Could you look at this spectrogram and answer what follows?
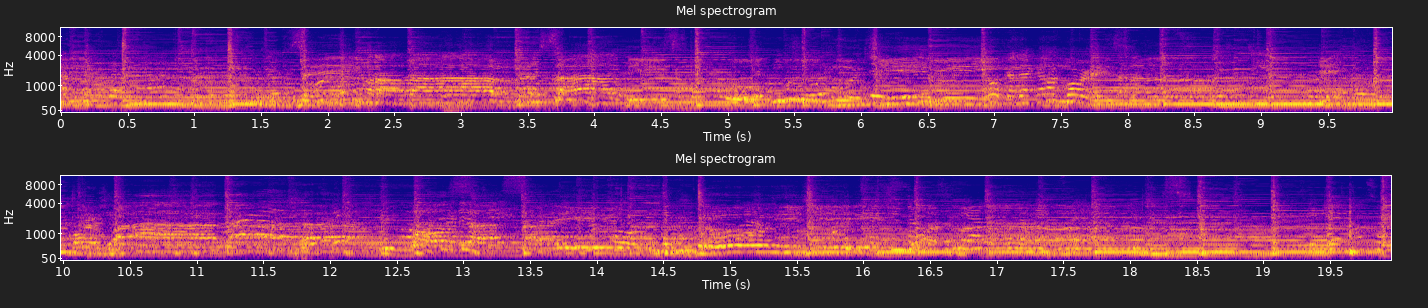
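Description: Hofma acoustic steel-string guitar strummed steadily, with several voices singing a song along with it.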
